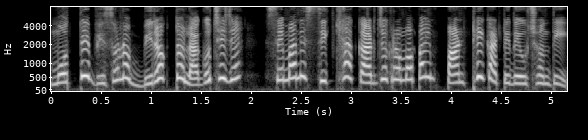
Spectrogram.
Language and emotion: Odia, angry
